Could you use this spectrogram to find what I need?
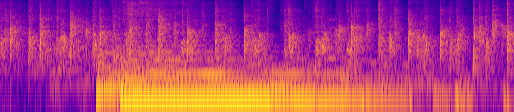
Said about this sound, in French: Je pense qu'on peut applaudir notre invité, s'il vous plaît.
